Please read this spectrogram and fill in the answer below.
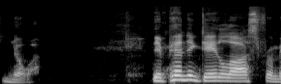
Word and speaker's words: NOAA: Uh that's NOAA, which we pronounce Noah.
